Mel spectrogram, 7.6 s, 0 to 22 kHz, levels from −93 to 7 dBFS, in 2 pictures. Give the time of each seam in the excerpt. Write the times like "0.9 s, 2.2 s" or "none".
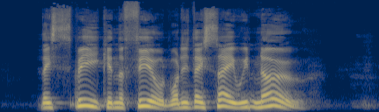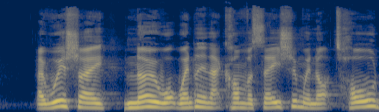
2.5 s, 5.0 s, 5.7 s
